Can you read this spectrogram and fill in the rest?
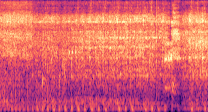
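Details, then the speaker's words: Engine run with the valve cover open and spark plug refitted after a valve tappet adjustment: fast, even, loud top-end clatter over idle; no oil climbs through the feed hole, so the dry rocker arm gets no lubrication. "So wala pong langis na sumasampa rito sa butas na to. Hindi na susuplayan yung kanyang rocker arm."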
